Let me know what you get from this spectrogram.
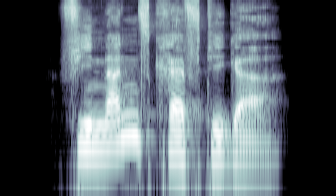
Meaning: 1. comparative degree of finanzkräftig 2. inflection of finanzkräftig: strong/mixed nominative masculine singular 3. inflection of finanzkräftig: strong genitive/dative feminine singular
- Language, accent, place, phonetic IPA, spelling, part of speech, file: German, Germany, Berlin, [fiˈnant͡sˌkʁɛftɪɡɐ], finanzkräftiger, adjective, De-finanzkräftiger.ogg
